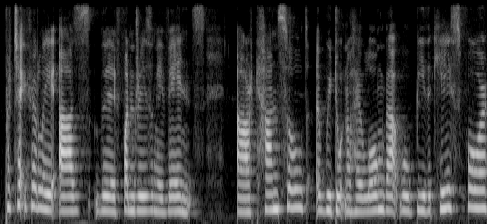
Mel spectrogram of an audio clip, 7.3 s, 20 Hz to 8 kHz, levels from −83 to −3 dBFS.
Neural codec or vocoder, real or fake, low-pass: none; real; 7.2 kHz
